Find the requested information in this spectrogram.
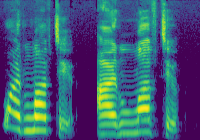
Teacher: D 사운드 거의 안 들려요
